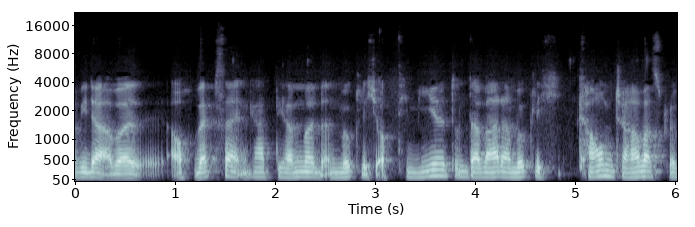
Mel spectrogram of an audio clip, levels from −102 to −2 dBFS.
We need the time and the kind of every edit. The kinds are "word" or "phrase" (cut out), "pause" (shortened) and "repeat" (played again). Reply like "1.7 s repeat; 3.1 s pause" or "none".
none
